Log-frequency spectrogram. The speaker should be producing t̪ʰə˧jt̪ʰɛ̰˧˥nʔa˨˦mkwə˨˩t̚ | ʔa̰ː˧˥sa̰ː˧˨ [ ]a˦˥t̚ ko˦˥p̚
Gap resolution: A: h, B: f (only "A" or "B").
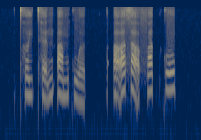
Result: B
